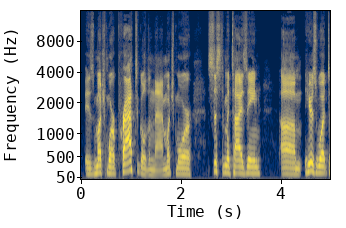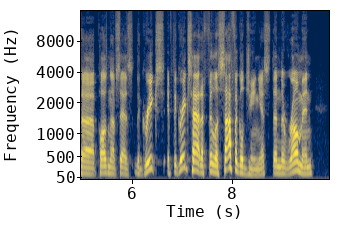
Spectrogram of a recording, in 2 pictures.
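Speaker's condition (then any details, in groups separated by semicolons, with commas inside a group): No condition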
